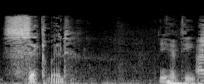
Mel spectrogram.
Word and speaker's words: cichlid: Cichlid? – Cichlid, yeah, mm-hmm.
